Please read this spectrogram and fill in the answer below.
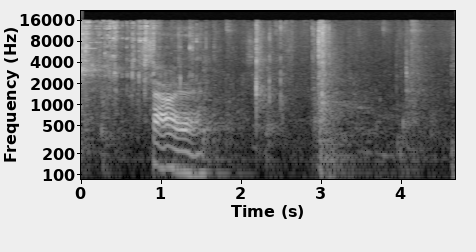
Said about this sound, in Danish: Se, nu må vi prøve, hvordan vores nyslåede lås virker.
